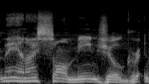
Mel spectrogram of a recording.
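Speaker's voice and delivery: usual speaking voice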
